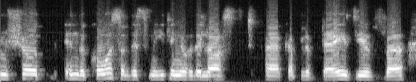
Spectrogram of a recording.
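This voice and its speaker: A man speaks at a moderate pace with music in the background, the sound dry and close with no echo. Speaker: pathologist. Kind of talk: lecture. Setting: video call. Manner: hesitant, with many fillers.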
